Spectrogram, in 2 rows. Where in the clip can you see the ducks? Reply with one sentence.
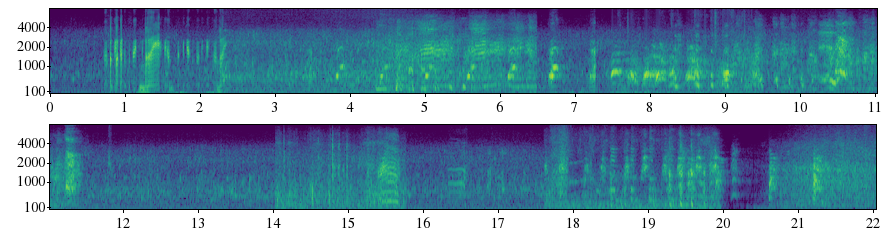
The ducks can be heard from 0.7 to 2.4 s, from 4.5 to 6.5 s, from 9.1 to 11.5 s, from 14.0 to 15.8 s and from 17.6 to 20.0 s.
